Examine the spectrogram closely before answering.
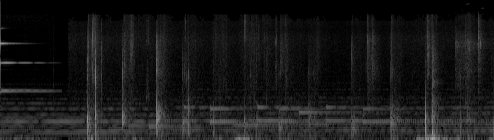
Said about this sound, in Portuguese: a porta se abriu, fazendo um pequeno barulho de sino, que se encontrava sobre ela, e quebrava o silêncio aterrorizante.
